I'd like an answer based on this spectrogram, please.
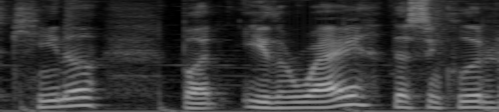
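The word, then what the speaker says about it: Kena: soul storm then a kenneth bridge of spirits which i guess i'm saying it wrong because the way that it was pronounced was kina but either way this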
